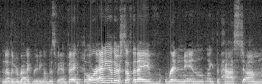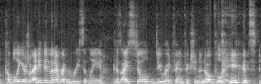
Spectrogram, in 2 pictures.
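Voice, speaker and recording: A young adult woman hosting a dramatic reading, self-mocking and breaking into amused asides and laughter. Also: mid-range voice. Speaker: host reading own old fanfiction.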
